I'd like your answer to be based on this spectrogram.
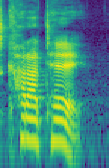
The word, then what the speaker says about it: karate: Or as it's pronounced in Japanese, karate, which means empty hand.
